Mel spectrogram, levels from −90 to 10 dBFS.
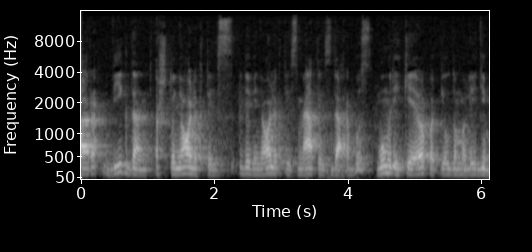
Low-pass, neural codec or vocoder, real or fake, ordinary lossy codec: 14.4 kHz; none; real; MP3, 64 kbps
